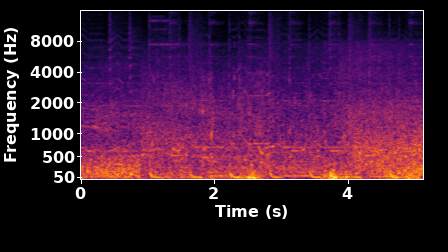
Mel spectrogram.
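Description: Sea waves at Aazhimala beach, a continuous loud roar of surf and rushing water close by, with no speech over it.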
